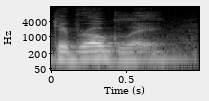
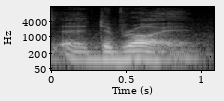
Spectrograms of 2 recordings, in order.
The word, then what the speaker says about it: de Broglie: I used to use the American pronunciation for his name, de Broglie, but it's de Broglie.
